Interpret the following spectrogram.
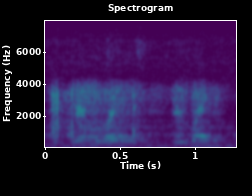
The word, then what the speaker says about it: Jewrine: I'm very proud of it, but it's pronounced Jewrine.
